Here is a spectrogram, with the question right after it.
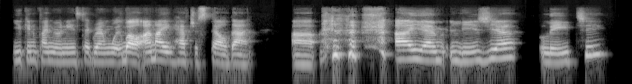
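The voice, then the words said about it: Brazilian accent. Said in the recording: “that's my Brazilian accent right there”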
